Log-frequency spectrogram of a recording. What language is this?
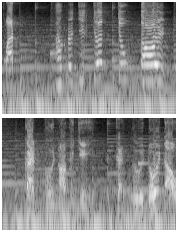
Vietnamese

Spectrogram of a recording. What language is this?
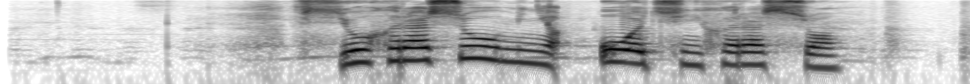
Russian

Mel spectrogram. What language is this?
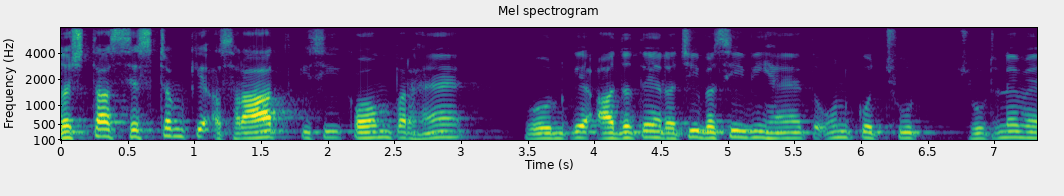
Urdu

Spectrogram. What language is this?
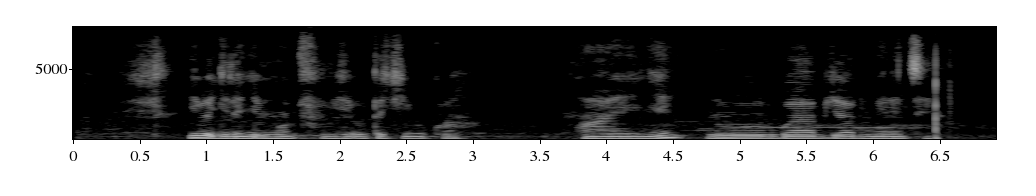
Kinyarwanda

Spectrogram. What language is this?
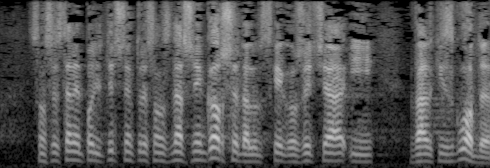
Polish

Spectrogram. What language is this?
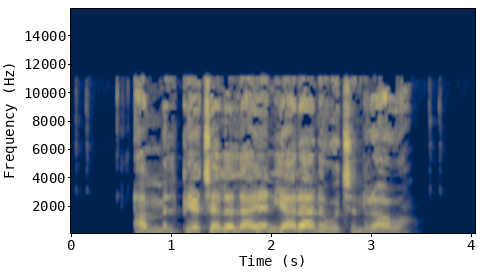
Central Kurdish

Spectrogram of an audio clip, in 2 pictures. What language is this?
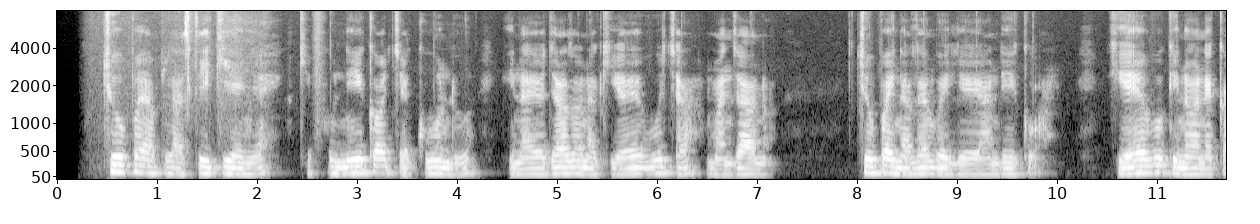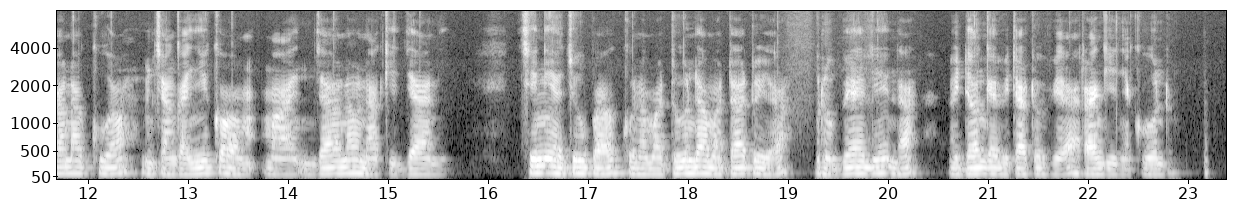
Swahili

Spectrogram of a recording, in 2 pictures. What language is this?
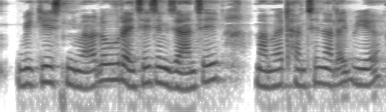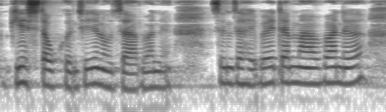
Bodo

